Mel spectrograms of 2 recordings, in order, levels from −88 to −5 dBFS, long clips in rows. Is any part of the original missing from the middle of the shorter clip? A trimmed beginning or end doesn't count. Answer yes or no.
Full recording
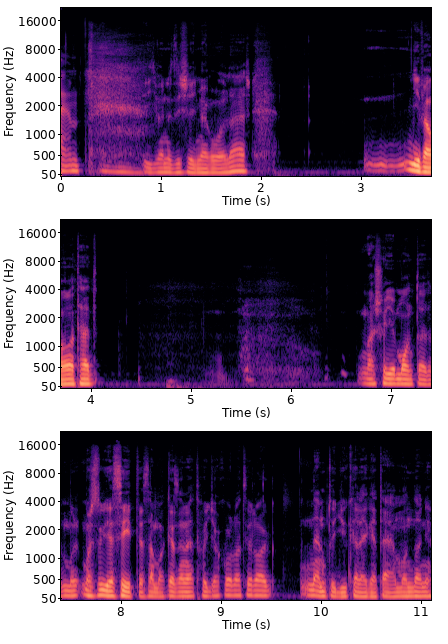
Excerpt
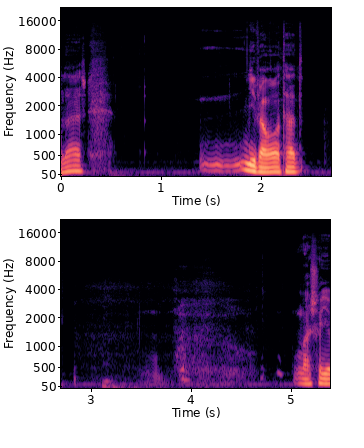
no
